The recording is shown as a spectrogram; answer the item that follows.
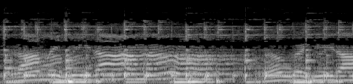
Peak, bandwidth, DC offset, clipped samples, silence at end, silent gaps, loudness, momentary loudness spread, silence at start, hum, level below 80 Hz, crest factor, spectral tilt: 0 dBFS; 9 kHz; under 0.1%; under 0.1%; 0 s; none; -16 LUFS; 6 LU; 0 s; none; -44 dBFS; 16 dB; -6 dB/octave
